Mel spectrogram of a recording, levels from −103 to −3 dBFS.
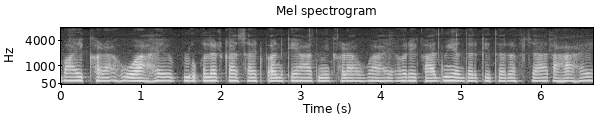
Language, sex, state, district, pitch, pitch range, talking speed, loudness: Hindi, female, Uttar Pradesh, Jyotiba Phule Nagar, 180 Hz, 175-185 Hz, 205 wpm, -19 LUFS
